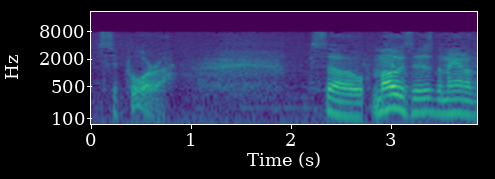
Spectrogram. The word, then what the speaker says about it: Tzipporah: We spell it with a Z, but if we were transliterating more accurately, it would be a TS, Tzipporah.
